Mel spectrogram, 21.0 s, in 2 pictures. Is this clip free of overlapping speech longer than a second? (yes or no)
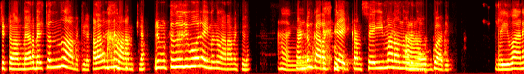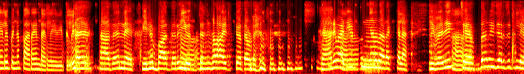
yes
